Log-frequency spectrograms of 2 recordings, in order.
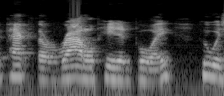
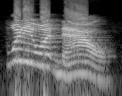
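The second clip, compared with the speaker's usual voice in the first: loud, pitched-up impatient demand; curt Aunt March; 5 semitones higher, 13 dB louder than usual. A narrator's reading. Unwelcoming aunt greets her visitors, loud and curt.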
